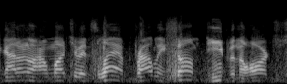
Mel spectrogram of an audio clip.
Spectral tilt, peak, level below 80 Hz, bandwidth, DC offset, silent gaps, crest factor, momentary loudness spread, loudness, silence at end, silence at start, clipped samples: -3 dB/octave; -6 dBFS; -74 dBFS; 16.5 kHz; under 0.1%; none; 18 dB; 2 LU; -24 LUFS; 0 s; 0 s; under 0.1%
